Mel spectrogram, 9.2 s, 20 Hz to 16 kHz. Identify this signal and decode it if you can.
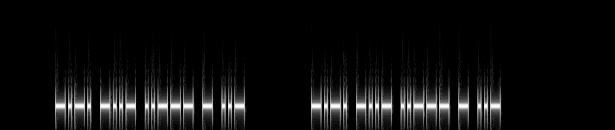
Morse code, heard as a keyed tone, about 25 wpm, 700 Hz. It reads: CX2TU CX2TU
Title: DXCC-100 Call Signs - 5 Characters - Repeated 2x - 25wpm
